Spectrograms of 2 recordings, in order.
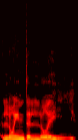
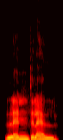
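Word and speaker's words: Loin de l'Œil: So when you say I in French, I in French is apparently pronounced oi. Oi. So I'm going to go with like loin de loy.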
